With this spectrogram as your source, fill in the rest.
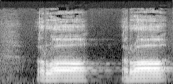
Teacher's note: rah is actually pronounced from the top part of the tip of the tongue the top part of the tip of the tongue when it hits the gums the gums behind the upper incisors the upper front incisors there's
